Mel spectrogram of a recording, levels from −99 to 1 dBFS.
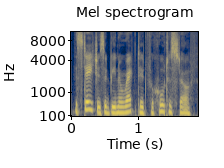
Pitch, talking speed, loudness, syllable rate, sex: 190 Hz, 250 wpm, -17 LUFS, 6.8 syllables/s, female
